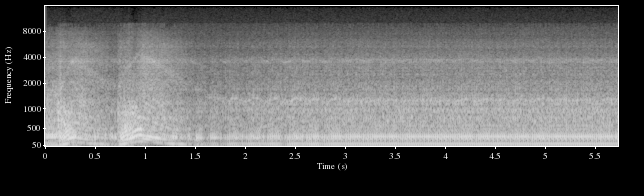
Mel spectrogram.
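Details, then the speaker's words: Street fighter motorcycle build, first run in 233 days after final mockup: two clean throttle blips then a steady, even idle with no knocking or rattle; normal running. "Man, that felt fantastic to hear this thing run again. It's been 233 days since the last time this motorcycle has ran."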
